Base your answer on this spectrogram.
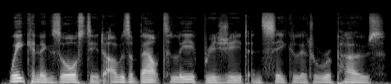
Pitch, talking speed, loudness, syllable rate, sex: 100 Hz, 215 wpm, -19 LUFS, 6.2 syllables/s, male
